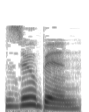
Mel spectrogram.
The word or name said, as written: zubin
